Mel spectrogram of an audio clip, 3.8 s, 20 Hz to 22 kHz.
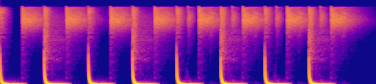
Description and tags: TR LOOP 0301
clubtrance, goatrance, loop, psy, psytrance, trance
